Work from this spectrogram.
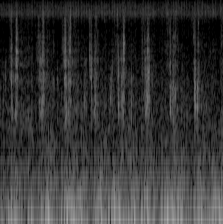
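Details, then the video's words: Wild boar in the wild at a feeding spot, filmed by a camera trap, eating greedily at supper: crisp crunching chews come as sharp clicks several times a second over steady low rumbling background noise. "КАБАН ПРИШЕЛ ПО УЖИНАТЬ )))АППЕТИТНО ЕСТ"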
